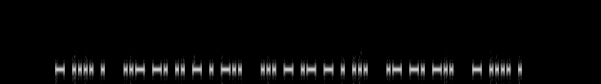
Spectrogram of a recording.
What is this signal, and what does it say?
Morse code, heard as a keyed tone, about 46 wpm, 700 Hz. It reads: THE UNITED STATES AND THE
